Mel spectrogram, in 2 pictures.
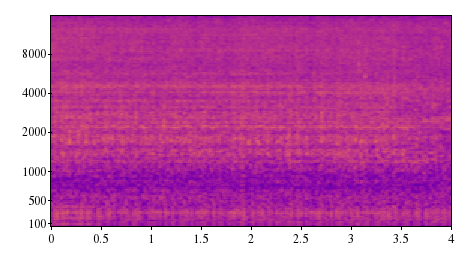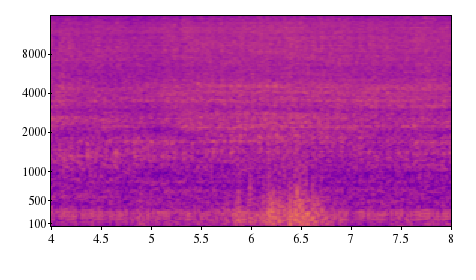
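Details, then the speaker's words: Warm four-cylinder Yamaha FZR1000 with rebuilt carburetors idling smoothly and evenly, one brief blip; Digi Sync shows all carbs at 58–60, within much of a muchness, so carbs are balanced. "There we go, they're all 58, 59, 60s. They're all within much of a muchness there."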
